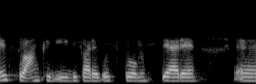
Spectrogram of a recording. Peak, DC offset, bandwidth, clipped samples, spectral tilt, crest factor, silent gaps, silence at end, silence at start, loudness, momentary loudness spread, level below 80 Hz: -10 dBFS; under 0.1%; 3.7 kHz; under 0.1%; -8.5 dB/octave; 16 dB; none; 0 s; 0 s; -26 LUFS; 8 LU; -84 dBFS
